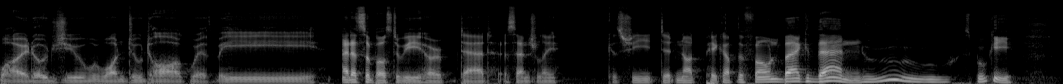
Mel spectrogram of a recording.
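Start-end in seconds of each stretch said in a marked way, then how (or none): 0.0-3.2 strange, warped, low, slow voice, "me" drawn out. Her dad, essentially, speaks to her when she picks up the ringing phone, in a weird distorted voice. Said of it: "a weird distorted voice like".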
